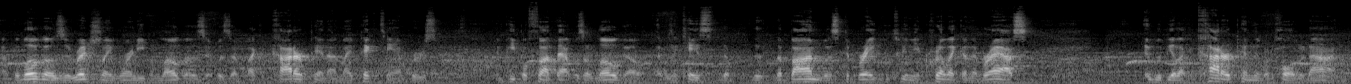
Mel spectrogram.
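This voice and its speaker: A man speaks very fast at a fairly low pitch, with fairly even intonation and big swings in loudness. Noticeable background noise runs underneath. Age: 40s. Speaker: pipe accessory artisan, former lawyer. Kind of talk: casual interview. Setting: restaurant with background noise. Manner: hesitant, with fillers.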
